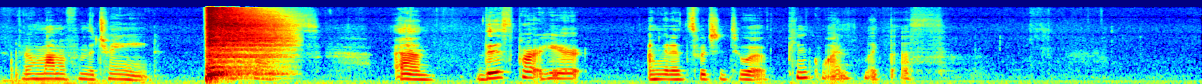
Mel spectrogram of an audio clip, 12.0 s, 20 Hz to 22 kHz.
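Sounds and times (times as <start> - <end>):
cymbal crash: 2.1 - 3.0.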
